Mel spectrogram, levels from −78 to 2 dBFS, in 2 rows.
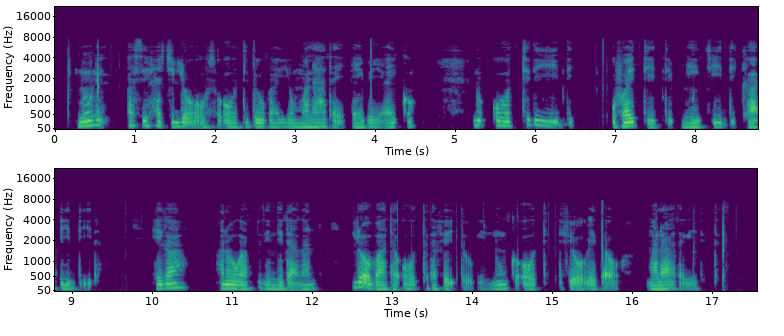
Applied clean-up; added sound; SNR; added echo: neural mask model RNNoise.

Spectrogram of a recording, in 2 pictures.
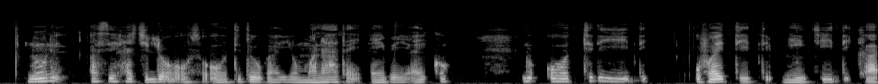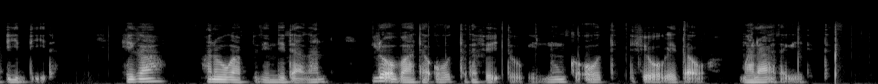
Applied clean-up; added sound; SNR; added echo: neural separator model SepFormer DNS4.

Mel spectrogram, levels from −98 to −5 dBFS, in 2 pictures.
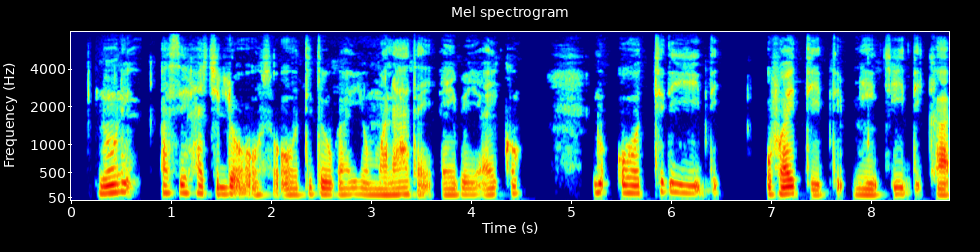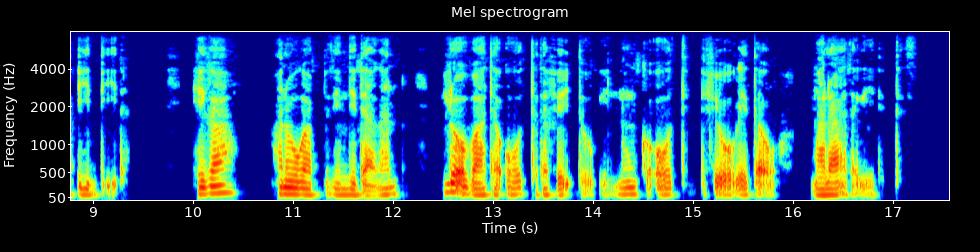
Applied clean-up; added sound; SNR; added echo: none; none; none; none.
